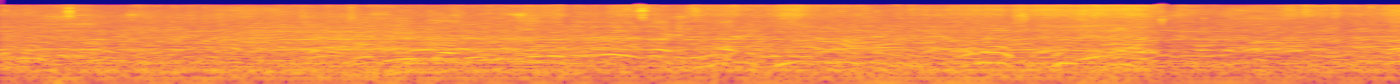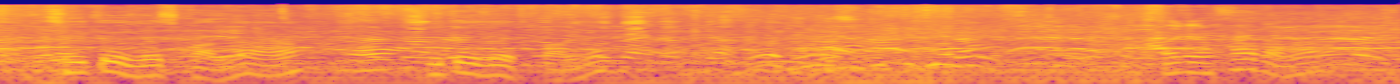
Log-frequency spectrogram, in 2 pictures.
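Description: A large crowd of men chatters and shouts outdoors.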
